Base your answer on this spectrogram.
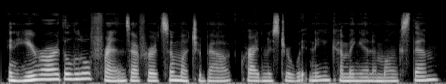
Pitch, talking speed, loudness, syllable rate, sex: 185 Hz, 240 wpm, -16 LUFS, 6.1 syllables/s, female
